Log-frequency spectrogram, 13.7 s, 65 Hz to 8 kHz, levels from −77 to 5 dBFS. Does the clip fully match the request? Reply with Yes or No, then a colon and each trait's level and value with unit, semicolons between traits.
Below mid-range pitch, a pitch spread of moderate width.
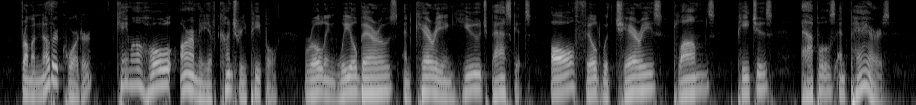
Yes: low, 115 Hz; average, 4.5 semitones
